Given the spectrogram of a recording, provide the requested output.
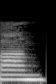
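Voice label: "baang3", Cantonese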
